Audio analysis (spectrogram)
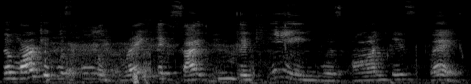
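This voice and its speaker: A woman teacher reads a picture book aloud with lively storybook expression, pausing to put questions to her class. Her voice sits a little high. She sounds set back from the mic in a reverberant room, with a faint hiss underneath. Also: recorded from a distance.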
